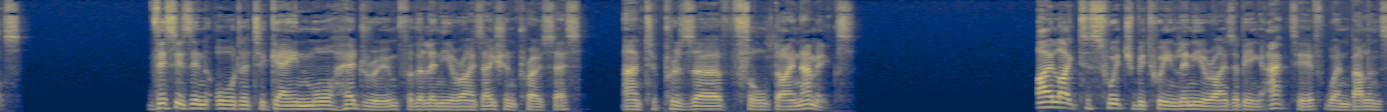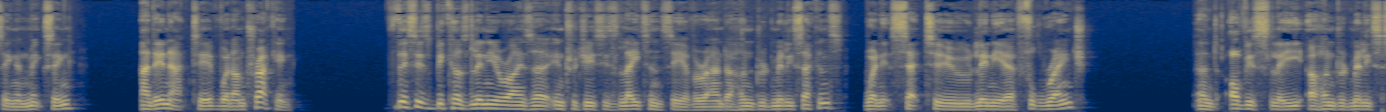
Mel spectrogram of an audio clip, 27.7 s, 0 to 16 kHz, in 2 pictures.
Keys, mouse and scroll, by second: 2.9 click, 25.8 click.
